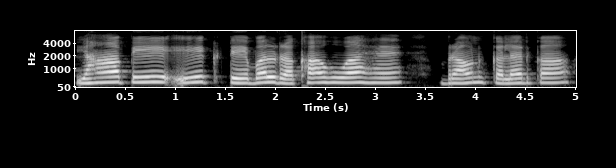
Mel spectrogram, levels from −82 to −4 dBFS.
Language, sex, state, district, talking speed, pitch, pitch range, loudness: Hindi, female, Jharkhand, Ranchi, 120 wpm, 255 Hz, 240-270 Hz, -16 LUFS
